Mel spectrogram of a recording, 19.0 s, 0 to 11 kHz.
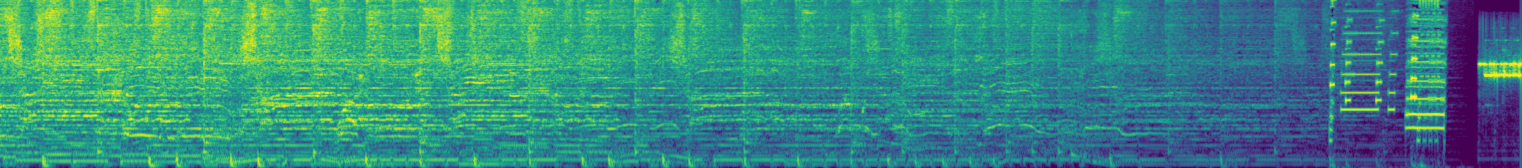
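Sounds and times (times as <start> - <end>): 
dense music: 0.0 - 18.1
old telephone ringtone: 16.6 - 19.0.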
